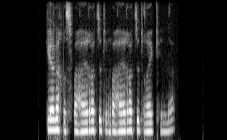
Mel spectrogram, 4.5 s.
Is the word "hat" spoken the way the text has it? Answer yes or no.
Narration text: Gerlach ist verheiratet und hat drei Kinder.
no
